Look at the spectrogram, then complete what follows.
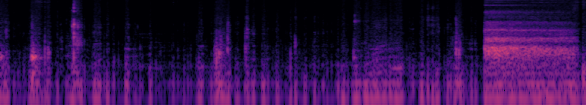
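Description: Faint, sparse mouth clicks from eating. Near the end comes about a second of loud, hissy slurping as orange juice is sipped from a glass.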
